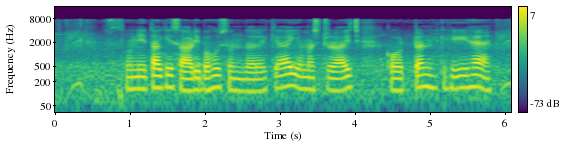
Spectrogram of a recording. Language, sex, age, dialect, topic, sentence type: Hindi, male, 31-35, Kanauji Braj Bhasha, agriculture, statement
